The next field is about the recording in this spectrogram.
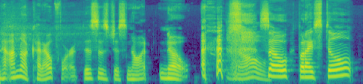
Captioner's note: laughs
